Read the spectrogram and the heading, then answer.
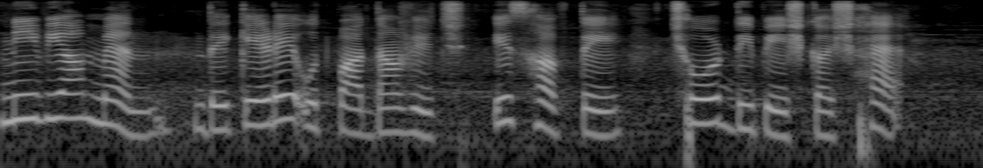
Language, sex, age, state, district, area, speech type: Punjabi, female, 30-45, Punjab, Faridkot, urban, read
